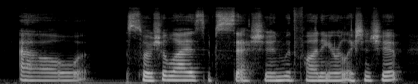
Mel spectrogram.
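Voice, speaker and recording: A woman talks with an Australian accent. Her pace is moderate. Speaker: podcast host. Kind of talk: solo podcast monologue. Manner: casual, filler-heavy.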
